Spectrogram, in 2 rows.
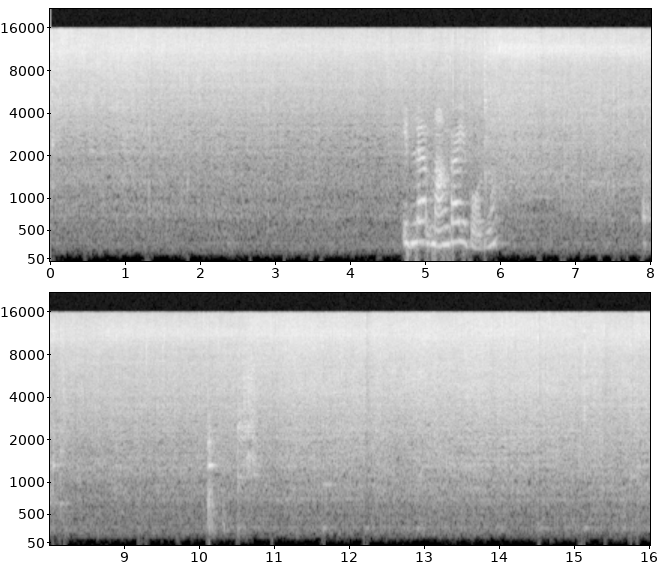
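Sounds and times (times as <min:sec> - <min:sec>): food sizzling in hot oil: 0:00.0 - 0:16.0
spatula clinking and scraping pan: 0:07.6 - 0:08.4, 0:10.1 - 0:10.9, 0:11.6 - 0:13.6.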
